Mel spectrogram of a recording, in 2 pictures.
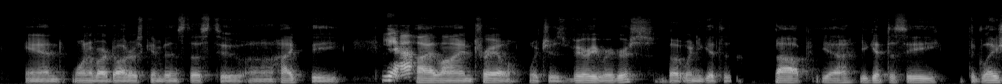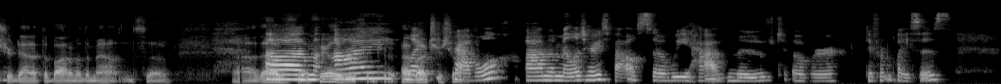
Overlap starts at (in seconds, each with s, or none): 12.7 s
